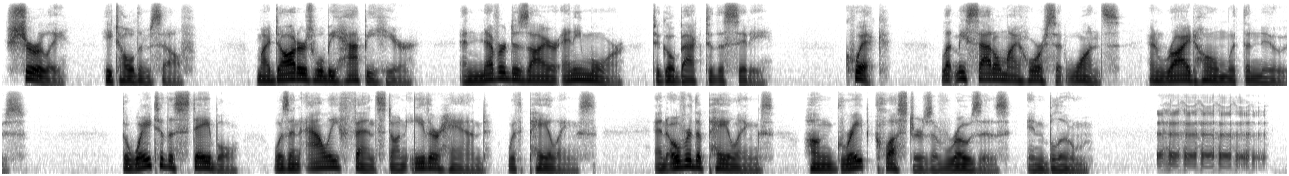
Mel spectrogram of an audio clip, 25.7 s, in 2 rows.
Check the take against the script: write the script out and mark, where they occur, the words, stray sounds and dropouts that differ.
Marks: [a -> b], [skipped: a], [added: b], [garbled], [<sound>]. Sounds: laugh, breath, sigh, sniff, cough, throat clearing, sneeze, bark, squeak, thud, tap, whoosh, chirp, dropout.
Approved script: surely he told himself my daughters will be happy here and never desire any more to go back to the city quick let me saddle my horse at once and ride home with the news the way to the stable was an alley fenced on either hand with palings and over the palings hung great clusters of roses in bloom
surely he told himself my daughters will be happy here and never desire any more to go back to the city quick let me saddle my horse at once and ride home with the news the way to the stable was an alley fenced on either hand with palings and over the palings hung great clusters of roses in bloom [laugh]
